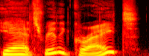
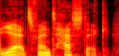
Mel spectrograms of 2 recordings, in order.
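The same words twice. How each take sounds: First: "really great" pitched high, climbing at the end like a question; Australian rising end. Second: Said in the usual way. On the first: Shown as a demonstration. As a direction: sing "great" upward, Aussie uptalk. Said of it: "it's very drawn out". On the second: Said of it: "in Britain, for example, they'll say".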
